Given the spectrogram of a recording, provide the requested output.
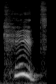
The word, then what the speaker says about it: Kate: But Kate is Kate, not Kate, right? So you have to think how your name is pronounced.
